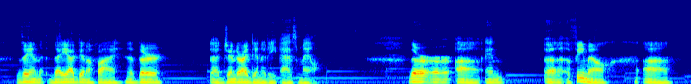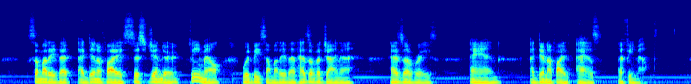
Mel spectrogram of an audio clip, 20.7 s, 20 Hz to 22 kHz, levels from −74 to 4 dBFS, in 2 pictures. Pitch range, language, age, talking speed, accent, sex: 85-100 Hz, English, 40-59, 105 wpm, American, male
